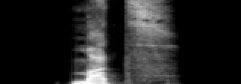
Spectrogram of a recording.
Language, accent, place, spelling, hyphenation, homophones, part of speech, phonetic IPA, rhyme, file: German, Germany, Berlin, Matts, Matts, Matz, noun, [mats], -ats, De-Matts.ogg
- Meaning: genitive singular of Matt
